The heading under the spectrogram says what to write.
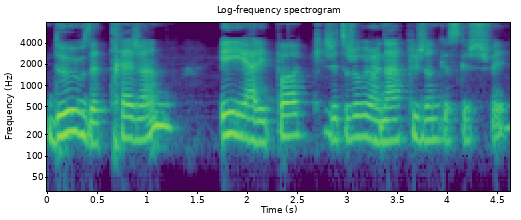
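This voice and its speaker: Her voice is fairly low for a woman, with vocal fry, ordinary pitch variation and a moderate pace. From Quebec, Saint-Jérôme (Rive-Nord). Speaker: athlete and adventurer. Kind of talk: podcast interview.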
